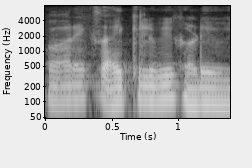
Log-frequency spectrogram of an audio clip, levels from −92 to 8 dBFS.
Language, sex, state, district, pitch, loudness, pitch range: Hindi, male, Uttar Pradesh, Shamli, 105 Hz, -17 LUFS, 95-105 Hz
